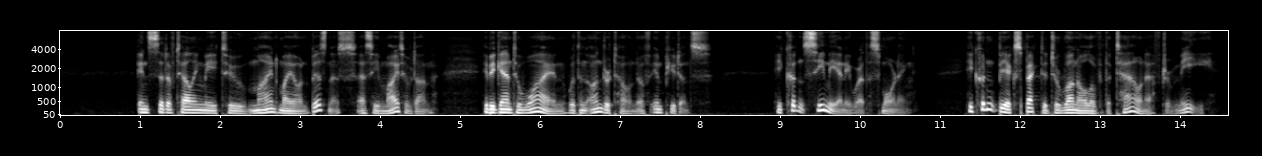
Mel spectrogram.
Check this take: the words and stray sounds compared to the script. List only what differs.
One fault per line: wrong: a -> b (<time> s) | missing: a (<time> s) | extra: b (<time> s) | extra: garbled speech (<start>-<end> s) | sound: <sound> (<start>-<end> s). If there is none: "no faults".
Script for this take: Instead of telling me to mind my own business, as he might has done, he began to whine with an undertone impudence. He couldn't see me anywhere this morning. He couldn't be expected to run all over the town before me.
wrong: has -> have (4.3 s)
extra: of (7.2 s)
wrong: before -> after (13.6 s)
